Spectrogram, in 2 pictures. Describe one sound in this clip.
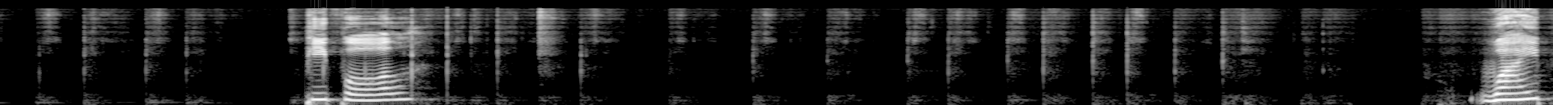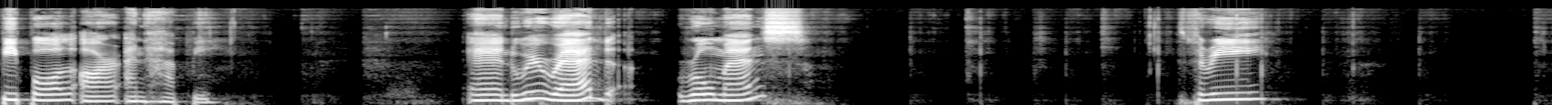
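Chalk taps and scrapes faintly on a board.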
